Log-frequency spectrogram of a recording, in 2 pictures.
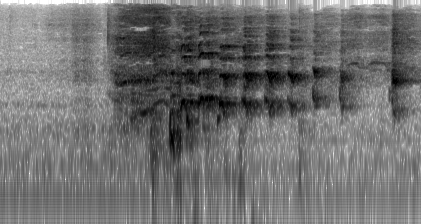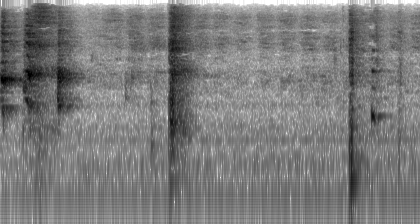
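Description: A woman laughing: a long run of quick, high-pitched laughing pulses starting about a second in and dying away around the middle, followed by a couple of sharp clicks.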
